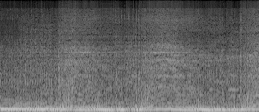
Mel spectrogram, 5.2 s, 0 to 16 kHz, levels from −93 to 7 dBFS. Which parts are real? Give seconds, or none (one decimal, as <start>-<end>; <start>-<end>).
0.0-2.1; 3.0-3.7; 4.2-5.2

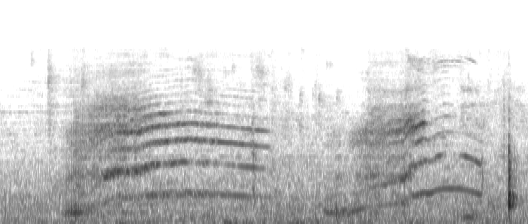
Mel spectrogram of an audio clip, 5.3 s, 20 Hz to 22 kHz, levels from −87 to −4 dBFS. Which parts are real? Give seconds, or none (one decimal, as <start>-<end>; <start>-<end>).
0.0-0.4; 2.2-5.3

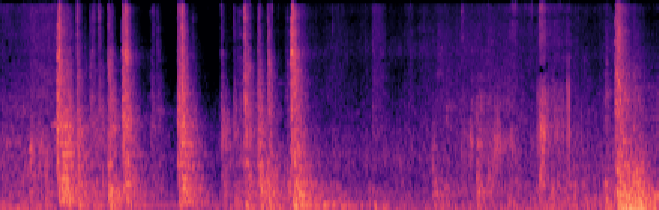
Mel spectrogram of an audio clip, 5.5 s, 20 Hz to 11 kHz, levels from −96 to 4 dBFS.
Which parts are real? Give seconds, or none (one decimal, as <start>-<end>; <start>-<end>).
0.0-4.2

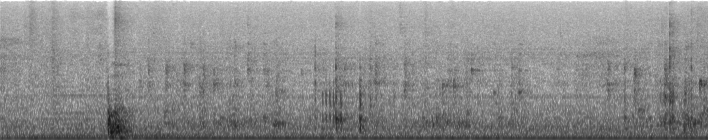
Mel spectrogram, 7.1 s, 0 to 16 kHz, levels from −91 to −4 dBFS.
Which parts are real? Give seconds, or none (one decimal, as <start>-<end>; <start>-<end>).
0.0-7.1

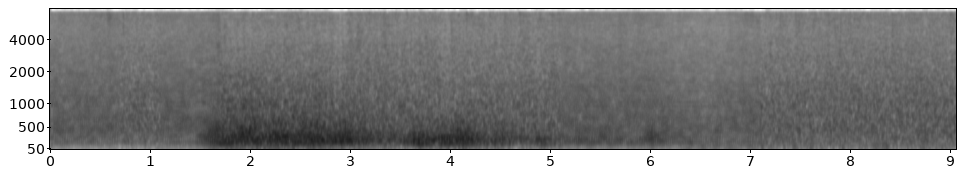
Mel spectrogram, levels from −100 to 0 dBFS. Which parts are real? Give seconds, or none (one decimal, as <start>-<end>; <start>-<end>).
0.7-1.1; 1.7-5.1; 7.1-9.1

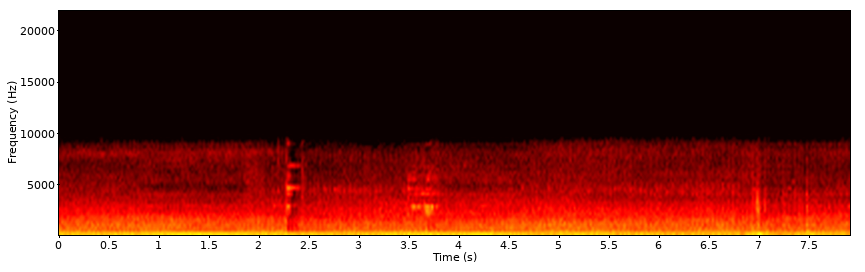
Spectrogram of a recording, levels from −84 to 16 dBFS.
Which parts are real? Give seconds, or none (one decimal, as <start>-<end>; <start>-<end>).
0.0-0.8; 1.9-3.7; 4.6-6.8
